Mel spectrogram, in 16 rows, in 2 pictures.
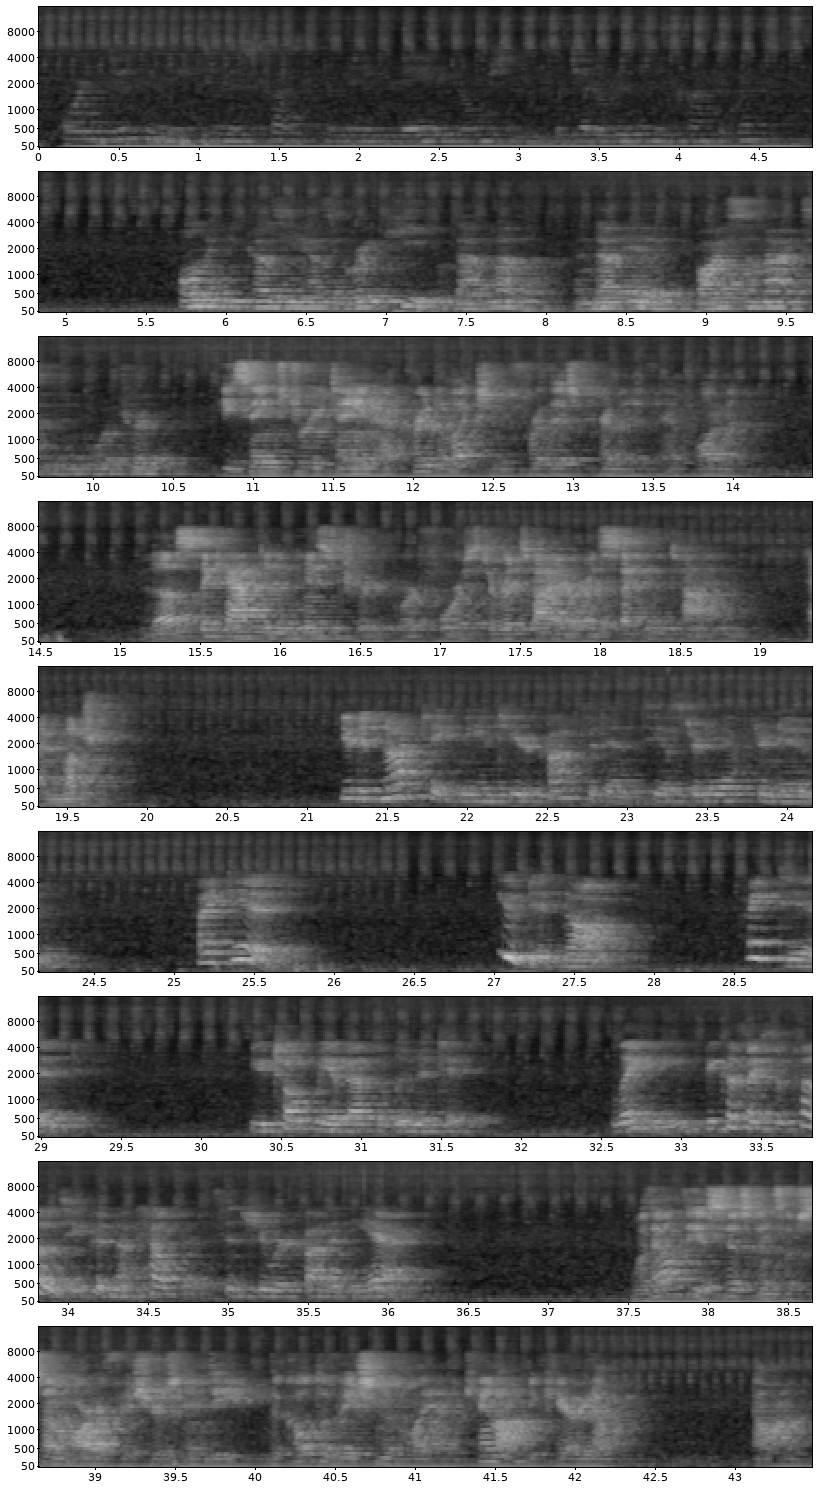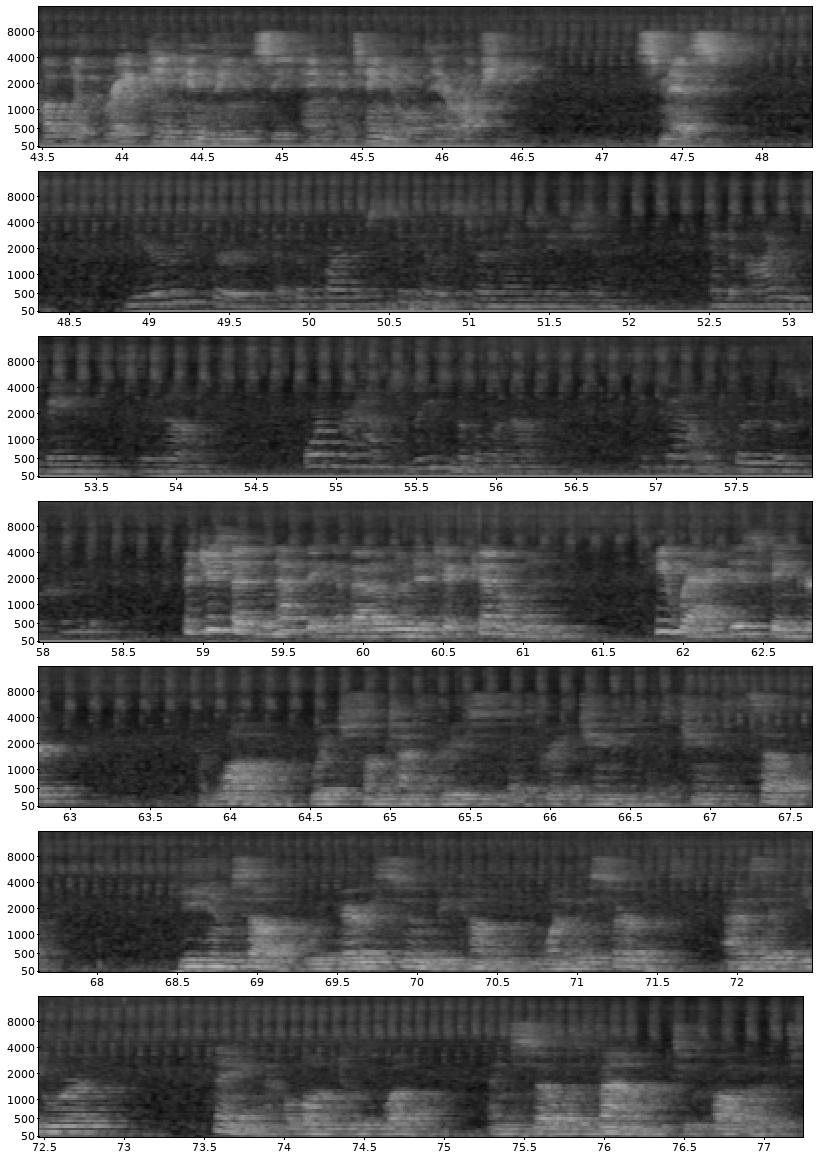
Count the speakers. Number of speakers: five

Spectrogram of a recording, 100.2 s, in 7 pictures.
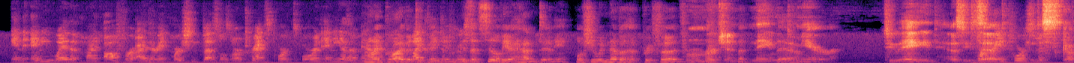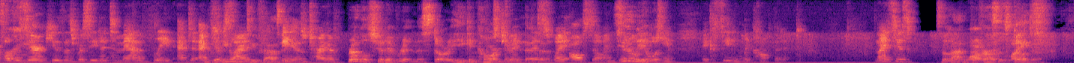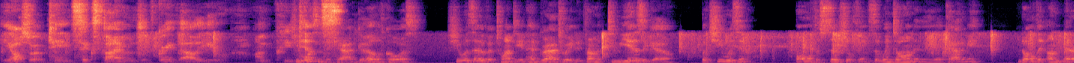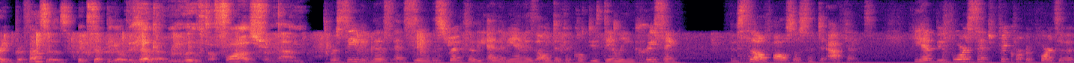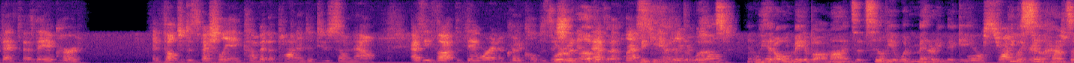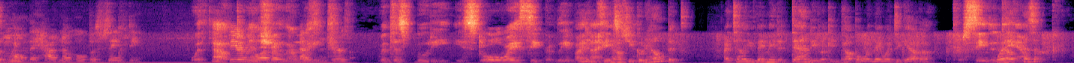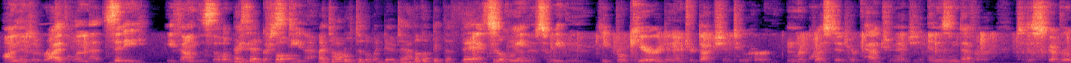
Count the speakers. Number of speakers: three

